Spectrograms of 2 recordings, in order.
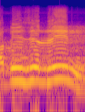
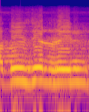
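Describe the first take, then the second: The two takes are said the same way.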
